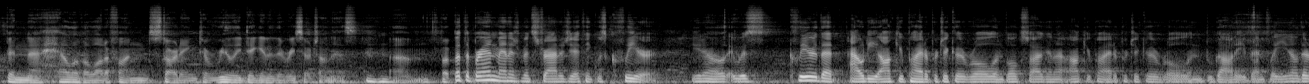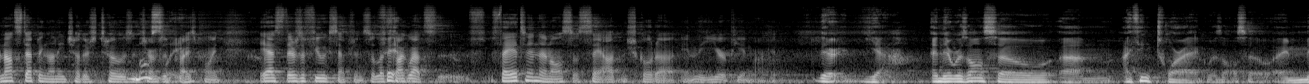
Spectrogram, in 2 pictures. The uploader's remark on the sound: recorded live on location at The Amelia in lovely, rainy Florida!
